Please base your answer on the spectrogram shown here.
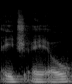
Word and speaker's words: Hao: In order to help you pronounce my name, you can pronounce this Hao as Hao and as. And this is the closest pronunciation to my Chinese name.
